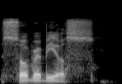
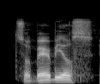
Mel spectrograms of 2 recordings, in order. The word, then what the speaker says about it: Soberbios: It's pronounced Soberbios. Soberbios.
